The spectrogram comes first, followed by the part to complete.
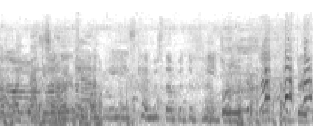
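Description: Several voices talking over one another, with laughter starting near the end.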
